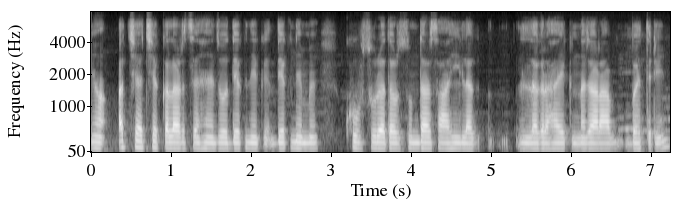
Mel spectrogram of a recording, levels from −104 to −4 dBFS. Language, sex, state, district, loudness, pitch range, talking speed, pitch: Hindi, male, Bihar, Samastipur, -19 LUFS, 115-125 Hz, 175 wpm, 120 Hz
